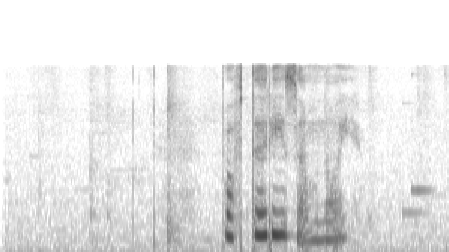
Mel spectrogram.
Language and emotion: Russian, sad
